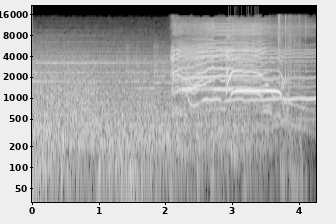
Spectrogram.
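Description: A dramatic low rumble with music, then several cartoon voices scream together in shock for nearly two seconds, stopping just before the end.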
